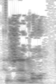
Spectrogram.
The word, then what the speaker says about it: Жено: И дебютанты программы «Цена Победы» актриса Мария Вдовина и режиссер Георг Жено. По-французски ударение делаем. – Да, второй все срок. Правильно.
